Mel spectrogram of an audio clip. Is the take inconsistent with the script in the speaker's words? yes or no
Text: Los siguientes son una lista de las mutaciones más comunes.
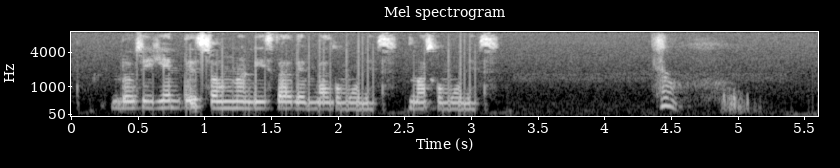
yes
